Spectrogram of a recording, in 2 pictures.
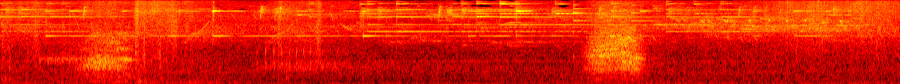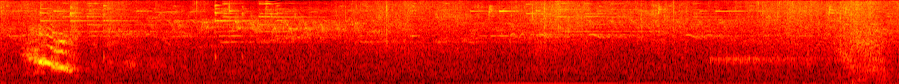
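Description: Wind chimes ringing softly, with a few short sounds over them. The loudest is a brief call that falls in pitch about seven seconds in.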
